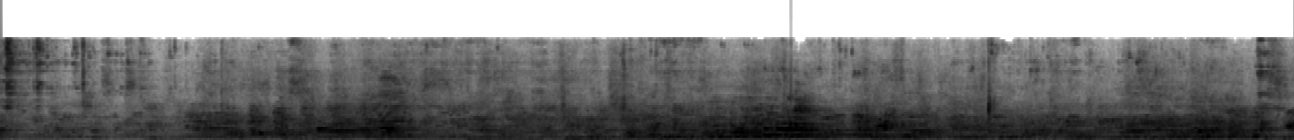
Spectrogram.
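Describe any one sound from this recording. People clap their hands in rhythm.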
